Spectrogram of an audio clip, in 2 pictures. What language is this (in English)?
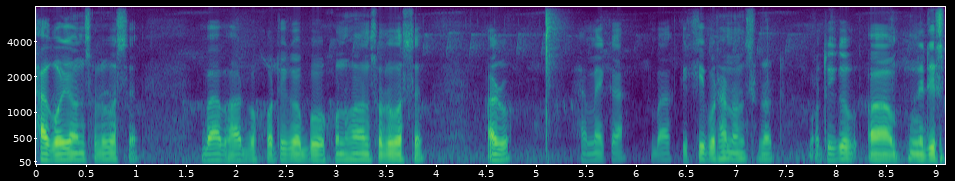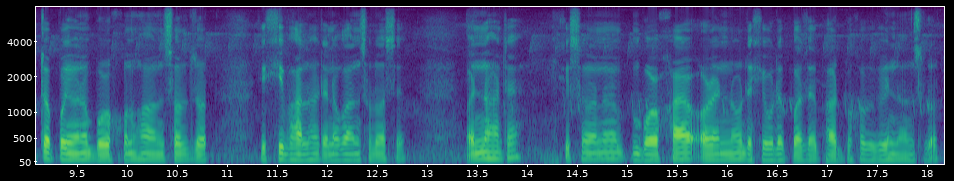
Assamese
